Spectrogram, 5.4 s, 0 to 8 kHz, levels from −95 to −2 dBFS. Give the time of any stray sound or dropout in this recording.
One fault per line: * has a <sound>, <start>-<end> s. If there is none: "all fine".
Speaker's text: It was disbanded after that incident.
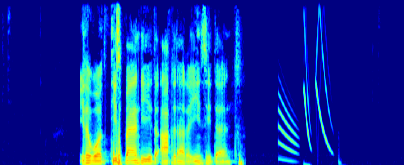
* has a chirp, 3.7-4.5 s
